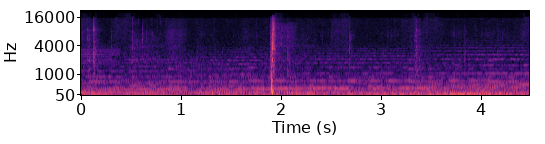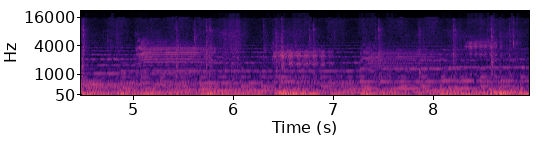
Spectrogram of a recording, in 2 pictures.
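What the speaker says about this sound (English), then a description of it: "Have we got a baby sheep there?" Baby sheep bleating in Minecraft survival gameplay, a few short game bleats standing out over steady layered game sounds and background music, no talk.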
